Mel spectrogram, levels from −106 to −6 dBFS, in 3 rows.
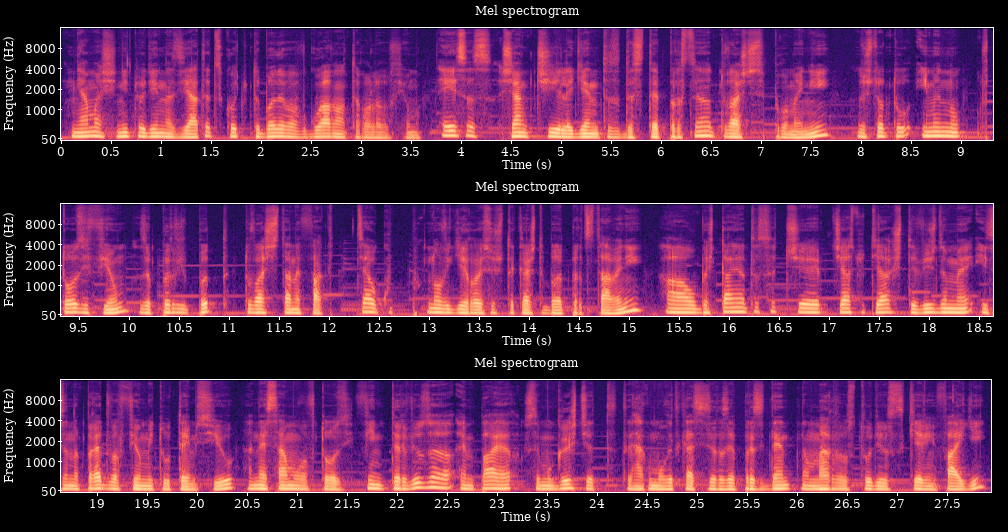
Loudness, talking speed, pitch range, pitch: -20 LUFS, 180 wpm, 105-130 Hz, 115 Hz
